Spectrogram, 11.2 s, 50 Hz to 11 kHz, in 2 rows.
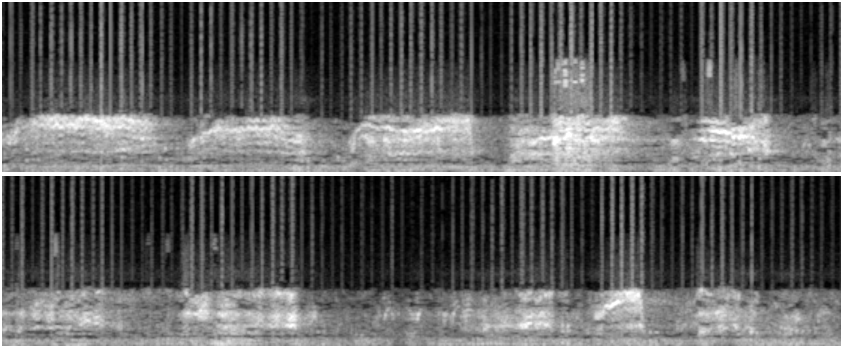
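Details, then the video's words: Wild boar piglets squeal on a wild pig cam, 16 April 2010, in rhythmic harsh bursts about once a second, each a scratchy high-pitched cry over a murmur of lower grunts. "Wild Pig Cam2: Little piglets"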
